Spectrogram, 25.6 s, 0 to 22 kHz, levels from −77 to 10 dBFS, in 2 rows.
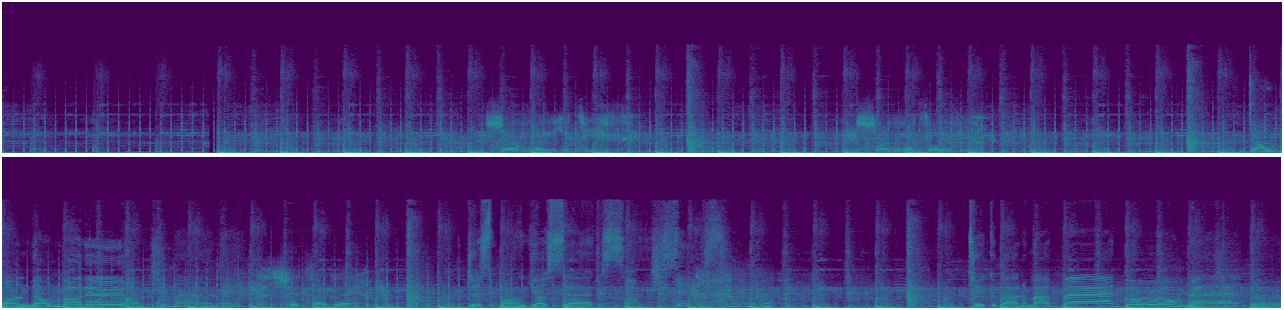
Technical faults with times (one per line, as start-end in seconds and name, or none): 0.02-18.44 train of clicks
